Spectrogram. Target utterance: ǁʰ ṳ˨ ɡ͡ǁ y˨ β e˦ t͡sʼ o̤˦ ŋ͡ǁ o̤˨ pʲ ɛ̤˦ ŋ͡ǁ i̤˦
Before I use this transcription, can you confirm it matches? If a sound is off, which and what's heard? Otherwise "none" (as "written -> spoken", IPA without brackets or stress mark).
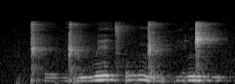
ṳ˨ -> o̤˨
